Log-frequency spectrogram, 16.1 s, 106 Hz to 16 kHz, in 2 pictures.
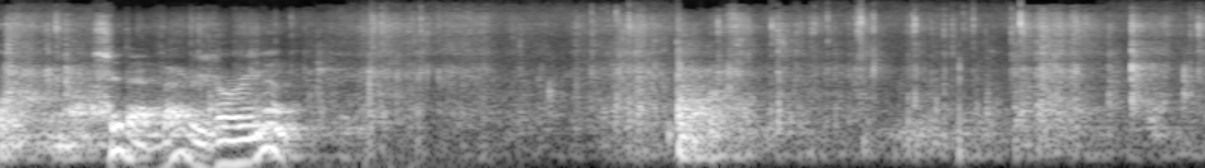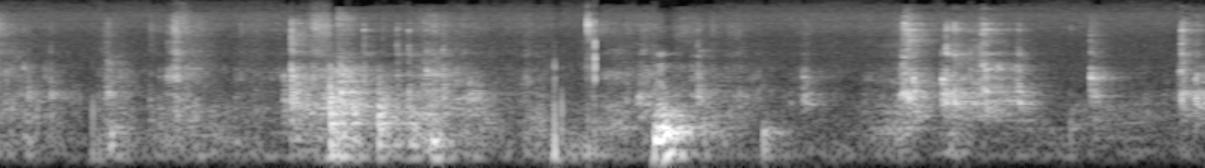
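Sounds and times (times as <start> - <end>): rustling: 1.5 - 6.2.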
